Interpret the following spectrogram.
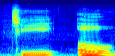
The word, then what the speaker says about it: Teo: Teo, I hope I'm saying that right. He did a whole slew of things. It's a lot. It's pronounced T-O.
